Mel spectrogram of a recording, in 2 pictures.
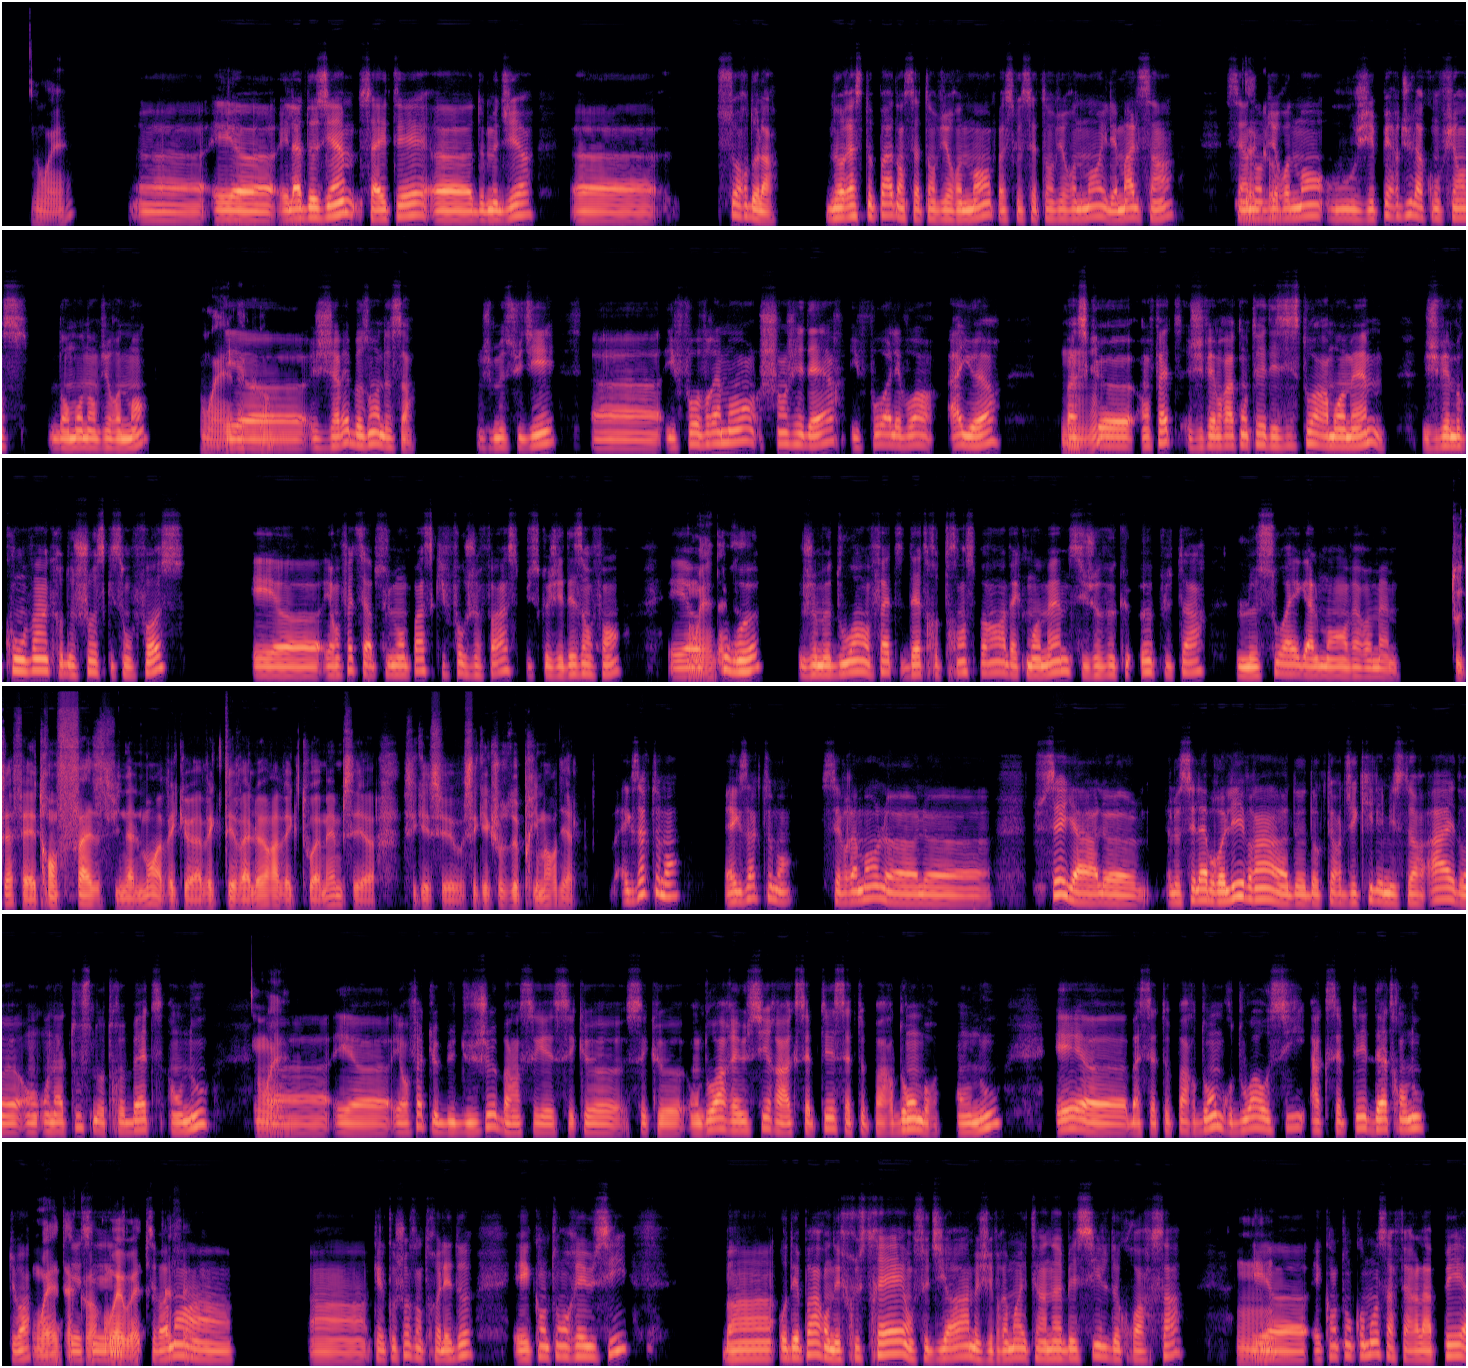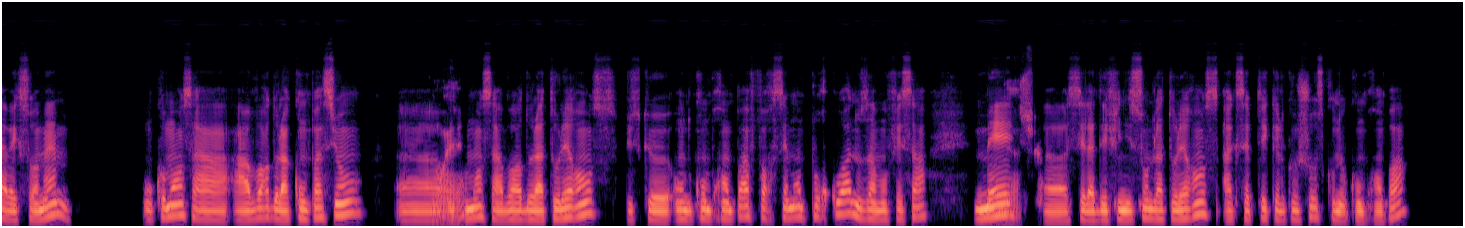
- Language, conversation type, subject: French, podcast, Quand tu fais une erreur, comment gardes-tu confiance en toi ?
- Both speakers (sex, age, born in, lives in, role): male, 30-34, France, France, host; male, 35-39, France, France, guest
- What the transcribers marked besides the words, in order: stressed: "phase"; tapping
